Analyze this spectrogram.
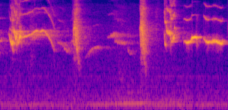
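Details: Oriental magpie-robin lure song in the kacer ngeriwik style: a swooping whistle, then sharp buzzy bursts spaced about a second apart, ending with a steady high whistled note; low hum underneath.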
